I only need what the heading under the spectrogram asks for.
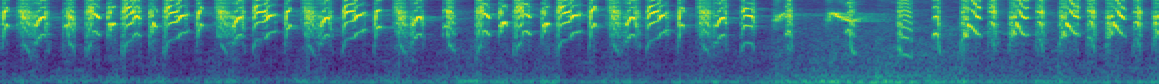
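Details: Sooty-headed bulbul, a breeding female calling the male, gives a rapid run of thin, high chirping notes, roughly three each second, with a faint low hum underneath.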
